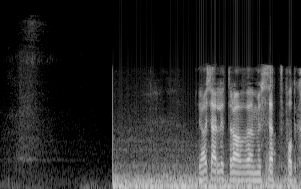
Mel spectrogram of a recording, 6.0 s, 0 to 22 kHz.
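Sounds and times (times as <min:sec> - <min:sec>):
steady loud low-frequency rumble: 0:02.2 - 0:06.0
speech: 0:04.0 - 0:06.0.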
